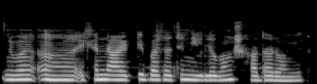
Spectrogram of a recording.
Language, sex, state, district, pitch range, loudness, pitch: Bengali, female, West Bengal, North 24 Parganas, 200-220 Hz, -18 LUFS, 210 Hz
